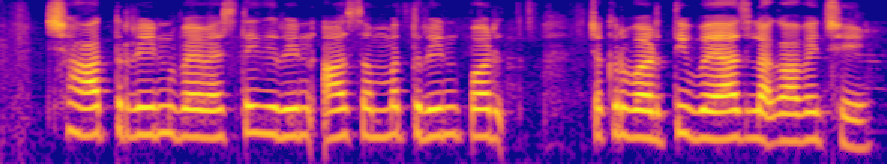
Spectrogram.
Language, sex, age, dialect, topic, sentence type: Maithili, female, 36-40, Eastern / Thethi, banking, statement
